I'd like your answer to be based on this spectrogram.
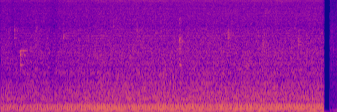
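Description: Squirrel meat dropped into hot frying oil gives a steady, dense sizzle and crackle that holds loud and close for about five seconds, then cuts off abruptly.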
